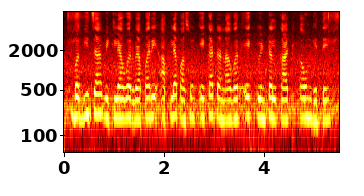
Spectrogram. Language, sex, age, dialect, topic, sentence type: Marathi, female, 56-60, Varhadi, agriculture, question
